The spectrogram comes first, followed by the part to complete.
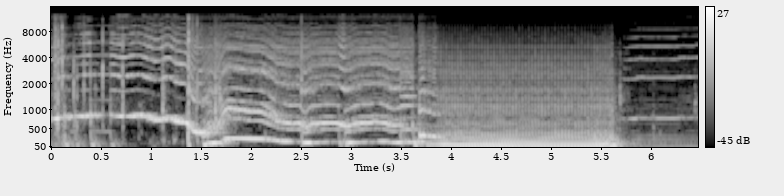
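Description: Electronic synthesizer sounds: wavering, gliding tones for the first few seconds, then a low buzzing drone that drops away briefly near the end.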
